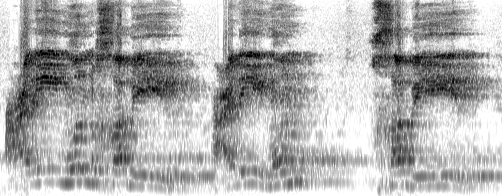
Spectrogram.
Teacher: نون ساکن کے بعد حروف حلقی جب بھی آئے گا تو نون ساکن اور نون تنوین کو ظاہر کر کے پڑھا جائے گا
